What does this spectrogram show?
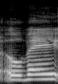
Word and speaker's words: Ove: I read A Man Called Ove, or I think it's pronounced Uva actually.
